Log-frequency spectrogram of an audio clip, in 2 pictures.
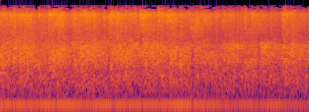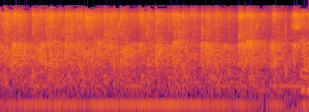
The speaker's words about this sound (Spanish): se trata de quien está sentado en el trono de gloria, al cual le pido que le dé un fuerte aplauso en esta tarde, por favor.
